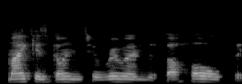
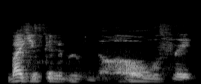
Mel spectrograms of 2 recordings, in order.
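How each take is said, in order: First: It is read in a normal voice. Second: It is read in a creepy voice.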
